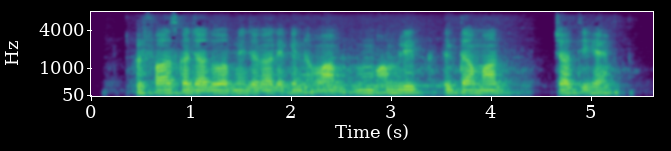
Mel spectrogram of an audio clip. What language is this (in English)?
Urdu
